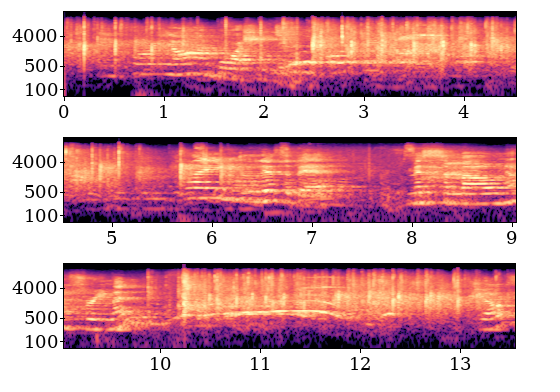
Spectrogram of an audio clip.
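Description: Young girls sing together.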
